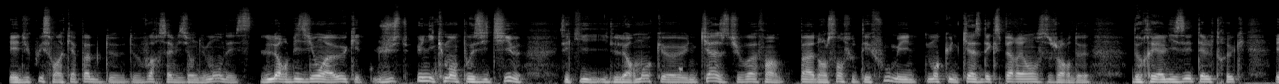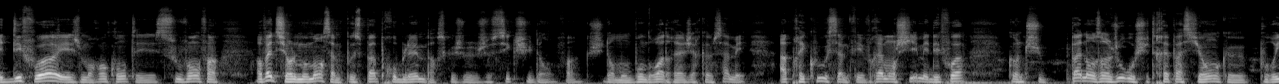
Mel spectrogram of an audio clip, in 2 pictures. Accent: French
